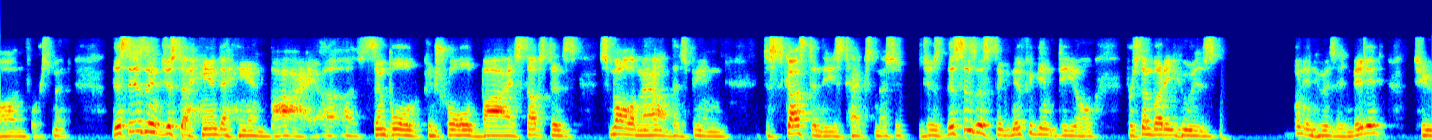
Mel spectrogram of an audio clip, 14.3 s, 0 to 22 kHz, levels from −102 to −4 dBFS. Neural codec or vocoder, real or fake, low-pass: none; real; 7.2 kHz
